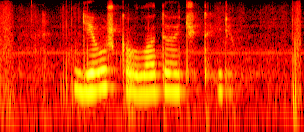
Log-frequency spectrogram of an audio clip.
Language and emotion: Russian, neutral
